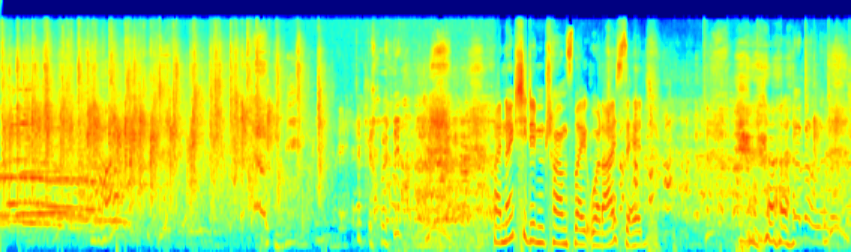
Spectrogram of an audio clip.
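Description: A young woman laughs heartily into a microphone.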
